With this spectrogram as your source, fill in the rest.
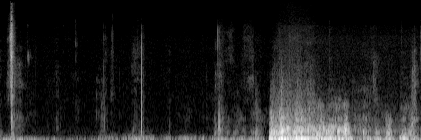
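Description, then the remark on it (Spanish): After several quiet seconds with a few faint clicks, a loud, deep rumble of thunder bursts in and rolls for about two seconds before tapering off, while it is drizzling and about to rain. “Pero fue un trueno.”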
